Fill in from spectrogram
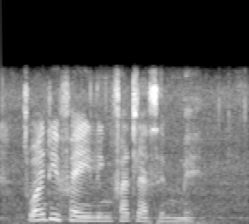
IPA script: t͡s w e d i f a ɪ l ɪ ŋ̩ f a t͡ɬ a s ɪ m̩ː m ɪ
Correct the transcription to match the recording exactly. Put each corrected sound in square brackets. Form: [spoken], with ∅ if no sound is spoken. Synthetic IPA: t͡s w [a] d i f a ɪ l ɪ ŋ̩ f a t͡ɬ a s ɪ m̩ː m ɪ

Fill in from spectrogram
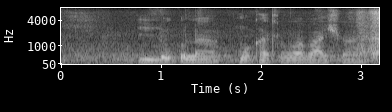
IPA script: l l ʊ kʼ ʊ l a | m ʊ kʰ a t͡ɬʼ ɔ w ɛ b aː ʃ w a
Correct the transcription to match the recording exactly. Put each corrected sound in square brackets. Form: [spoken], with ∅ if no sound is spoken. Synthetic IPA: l l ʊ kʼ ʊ l a | m ʊ kʰ a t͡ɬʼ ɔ w [a] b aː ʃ w a

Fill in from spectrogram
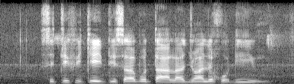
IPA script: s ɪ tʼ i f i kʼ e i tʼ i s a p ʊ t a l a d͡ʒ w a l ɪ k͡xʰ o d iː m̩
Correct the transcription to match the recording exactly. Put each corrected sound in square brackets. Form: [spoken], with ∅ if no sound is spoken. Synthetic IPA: s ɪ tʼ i f i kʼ e i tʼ i s a [b] ʊ t a l a d͡ʒ w a l ɪ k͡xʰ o d iː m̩

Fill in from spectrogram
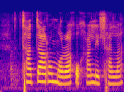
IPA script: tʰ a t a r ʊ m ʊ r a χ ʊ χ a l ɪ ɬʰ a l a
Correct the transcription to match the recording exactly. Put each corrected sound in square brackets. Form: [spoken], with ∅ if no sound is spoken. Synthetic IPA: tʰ a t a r ʊ m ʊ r a χ ʊ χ a l ɪ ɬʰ a l a

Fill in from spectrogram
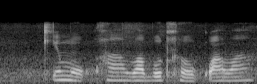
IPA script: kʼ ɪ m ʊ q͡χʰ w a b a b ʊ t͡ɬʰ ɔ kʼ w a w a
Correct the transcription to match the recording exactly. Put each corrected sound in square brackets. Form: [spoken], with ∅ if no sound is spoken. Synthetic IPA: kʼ ɪ m ʊ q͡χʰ w a [w] a b ʊ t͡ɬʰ ɔ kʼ w a w a

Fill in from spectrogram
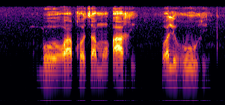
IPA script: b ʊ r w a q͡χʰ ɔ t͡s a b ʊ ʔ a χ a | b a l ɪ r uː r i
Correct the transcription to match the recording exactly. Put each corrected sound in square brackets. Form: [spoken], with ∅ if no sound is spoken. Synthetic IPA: b ʊ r w a q͡χʰ ɔ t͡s a [m] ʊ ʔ a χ [i] | [w] a l ɪ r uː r i

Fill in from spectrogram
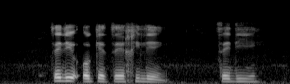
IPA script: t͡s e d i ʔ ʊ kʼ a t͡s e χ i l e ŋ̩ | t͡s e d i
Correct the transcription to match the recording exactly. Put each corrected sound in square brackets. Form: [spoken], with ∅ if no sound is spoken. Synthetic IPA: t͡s e d i ʔ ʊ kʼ [e] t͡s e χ i l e ŋ̩ | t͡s e d i

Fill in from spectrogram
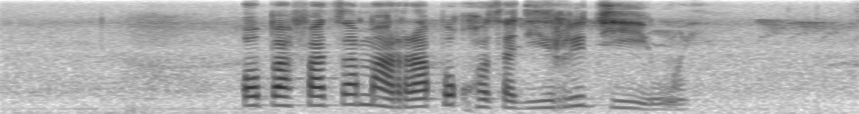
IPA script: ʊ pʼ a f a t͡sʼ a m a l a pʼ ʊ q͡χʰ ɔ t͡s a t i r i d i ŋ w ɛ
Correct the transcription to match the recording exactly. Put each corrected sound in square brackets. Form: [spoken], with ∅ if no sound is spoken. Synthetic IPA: ʊ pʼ a f a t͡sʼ a m a [r] a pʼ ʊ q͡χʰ ɔ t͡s a [d] i r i d [iː] ŋ w ɛ

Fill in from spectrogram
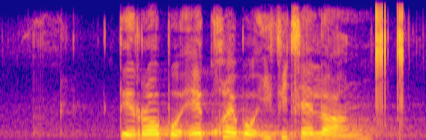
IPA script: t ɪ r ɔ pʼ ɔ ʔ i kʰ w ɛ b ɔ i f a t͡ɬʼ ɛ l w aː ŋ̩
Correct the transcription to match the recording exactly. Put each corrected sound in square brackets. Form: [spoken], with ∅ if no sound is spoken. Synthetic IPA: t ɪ r ɔ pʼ ɔ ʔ [ɪ] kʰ w ɛ b ɔ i f [i] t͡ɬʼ ɛ l w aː ŋ̩

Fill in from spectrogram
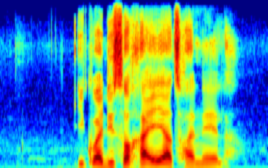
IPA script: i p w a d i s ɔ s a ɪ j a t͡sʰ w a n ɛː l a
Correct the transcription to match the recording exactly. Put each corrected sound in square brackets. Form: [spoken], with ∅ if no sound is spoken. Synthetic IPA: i [k] w a d i s ɔ [χ] a ɪ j a t͡sʰ w a n ɛː l a

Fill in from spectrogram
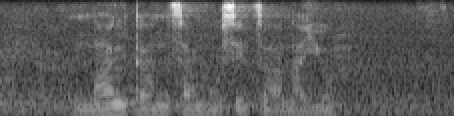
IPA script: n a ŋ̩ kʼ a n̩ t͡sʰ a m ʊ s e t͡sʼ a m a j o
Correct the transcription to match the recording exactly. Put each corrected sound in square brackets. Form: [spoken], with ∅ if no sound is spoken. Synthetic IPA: n a ŋ̩ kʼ a n̩ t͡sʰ a m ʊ s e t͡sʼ a [n] a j o

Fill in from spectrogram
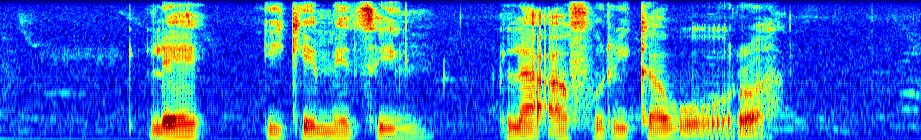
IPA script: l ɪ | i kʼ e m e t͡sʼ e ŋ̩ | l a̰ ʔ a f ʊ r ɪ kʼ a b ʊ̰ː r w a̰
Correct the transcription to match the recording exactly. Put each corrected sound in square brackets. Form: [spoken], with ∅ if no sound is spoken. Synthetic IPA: l ɪ | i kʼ e m e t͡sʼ e ŋ̩ | l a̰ ʔ a f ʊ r [i] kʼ a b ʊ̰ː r w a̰

